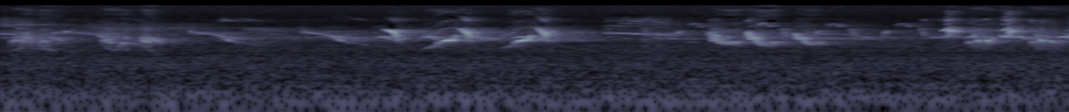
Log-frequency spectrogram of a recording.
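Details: Common nightingale song: sequences of rapid slurred chirps and whistled downstrokes repeated in bursts, set against a steady hiss of background noise outdoors.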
